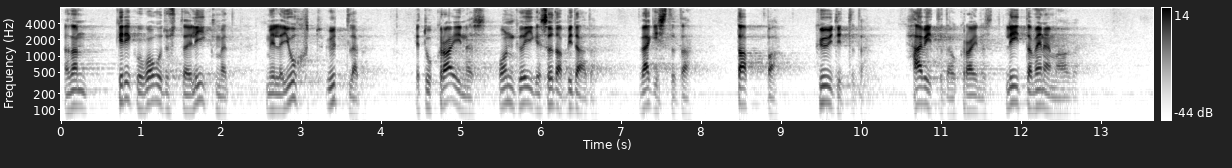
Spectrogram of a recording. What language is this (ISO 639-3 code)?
est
